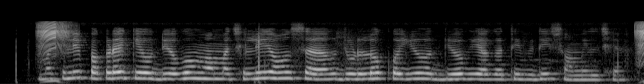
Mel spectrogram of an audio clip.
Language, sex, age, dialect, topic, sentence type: Maithili, female, 25-30, Angika, agriculture, statement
